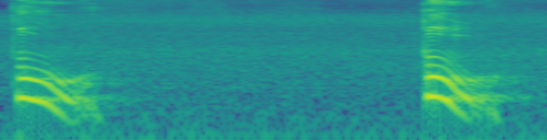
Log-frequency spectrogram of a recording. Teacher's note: the fourth tone is sharp and falling, like giving a comment from top to bottom.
